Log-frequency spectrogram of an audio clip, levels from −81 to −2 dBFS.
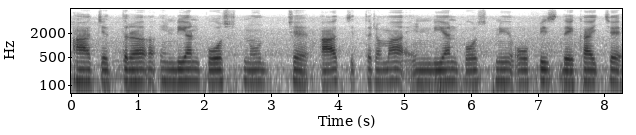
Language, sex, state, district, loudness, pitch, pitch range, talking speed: Gujarati, male, Gujarat, Gandhinagar, -20 LUFS, 120 Hz, 115-125 Hz, 100 wpm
